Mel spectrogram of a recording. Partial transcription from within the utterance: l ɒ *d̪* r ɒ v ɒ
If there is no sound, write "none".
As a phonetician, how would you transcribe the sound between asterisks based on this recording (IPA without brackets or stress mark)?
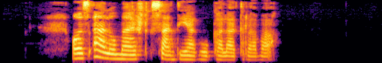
t̪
